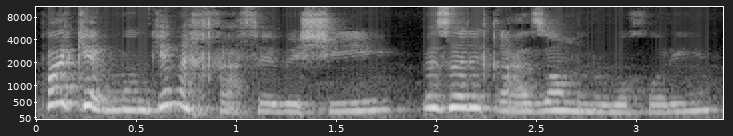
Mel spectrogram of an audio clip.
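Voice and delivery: ordinary talk, nothing marked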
